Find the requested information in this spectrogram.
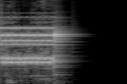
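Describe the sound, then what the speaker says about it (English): A business telephone bell rings in one bright, steady burst about half a second long, then cuts off and decays into silence. "Get a call on the business phone."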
